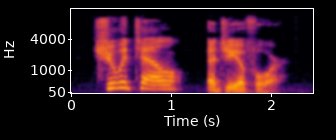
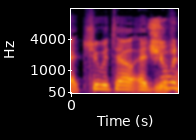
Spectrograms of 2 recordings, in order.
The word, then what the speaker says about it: Chiwetel Ejiofor: Chiwetel Ejiofor. – Yeah, Chiwetel Ejiofor. – Chiwetel Ejiofor.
